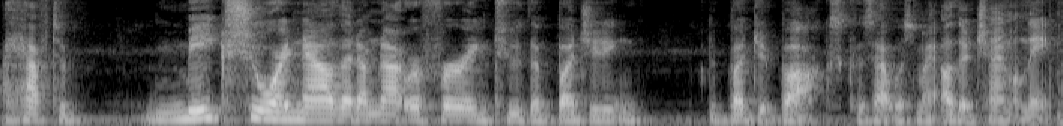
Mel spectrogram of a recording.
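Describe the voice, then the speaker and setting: With an American accent, a woman speaks at a moderate pace in a very deep, low voice with ordinary pitch variation. Her loudness swings widely. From New York. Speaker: baker and budgeting vlogger. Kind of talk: casual vlog chat. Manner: hesitant, many fillers.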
